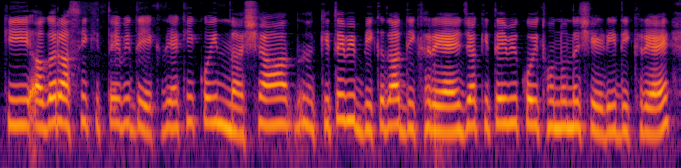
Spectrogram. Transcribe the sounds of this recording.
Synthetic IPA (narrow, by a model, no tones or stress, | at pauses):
kɪəɡəɾəsĩːkɪt̪eːbiːd̪eːkʰd̪eːaːkɪkoːiːnəʃaːkɪt̪eːbiːbɪkd̪aːd̪ɪkʰɾɪaːeːd͡ʒãːkɪt̪eːbiːkoːiːt̪ʰaːnũːnəʃʰeːɽiːd̪ɪkʰɾɪaːeː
